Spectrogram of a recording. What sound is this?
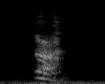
35-voz dolor2
pain voice sound
sound, male, voice, pain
